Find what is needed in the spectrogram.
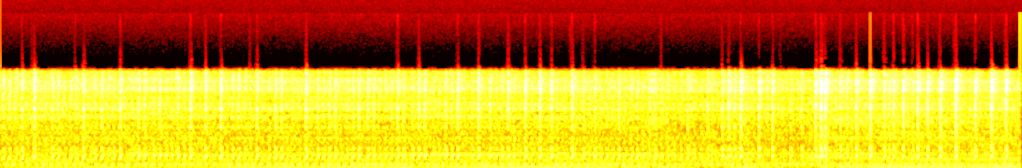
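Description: ATV engine running steadily at low revs, heard close up from a camera mounted on the quad, with a brief louder burst about eight seconds in.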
